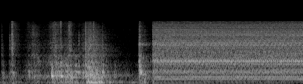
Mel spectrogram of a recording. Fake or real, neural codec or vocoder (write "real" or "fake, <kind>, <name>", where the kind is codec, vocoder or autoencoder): fake, autoencoder, DAC-VAE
